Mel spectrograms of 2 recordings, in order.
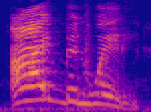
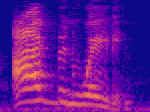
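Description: The two takes are said the same way.

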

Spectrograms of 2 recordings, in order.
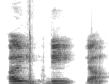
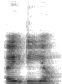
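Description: First: "idea" spaced out as i, de, a; syllable by syllable. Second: Said in the usual way. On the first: Shown as a demonstration. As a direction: pause between the three syllables of "idea". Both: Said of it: "spell the word".

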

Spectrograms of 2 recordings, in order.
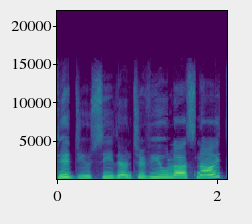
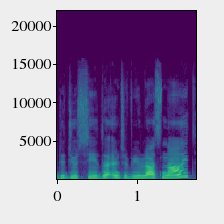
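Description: First: Rising question tune on night; question intonation. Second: Night rises at the end, a little flatter; a calmer repeat with the question lift on night; question intonation. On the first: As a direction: read it as a real question, voice lifting at the end. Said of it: "This is the first question". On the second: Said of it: "Here we have the first question". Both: Shown as a demonstration.

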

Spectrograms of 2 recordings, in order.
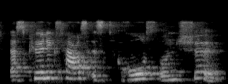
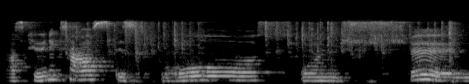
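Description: First: Said in the usual way. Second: Low, slow, drawn-out dictation. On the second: Shown as a demonstration. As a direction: stretch each word for someone writing it down. Dictating the sentence while writing.

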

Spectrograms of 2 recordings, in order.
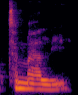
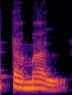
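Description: First: "tamali" in English style, tuh-MAH-lee; anglicized pronunciation. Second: Said in the usual way. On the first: Shown as a demonstration. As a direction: say "tamali" like an American, adding a final ee. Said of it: "no tamali". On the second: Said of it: "Se dice tamal".

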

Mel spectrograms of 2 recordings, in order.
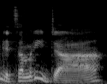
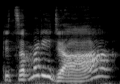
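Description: First: Said in the usual way. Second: High, loud, alarmed question; raised voice jumping upward in surprise; startled question. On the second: Real, not acted. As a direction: blurt it out in sudden disbelief. Startled by a game sound.

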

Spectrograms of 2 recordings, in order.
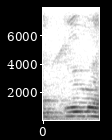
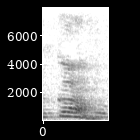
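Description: First: कोम said with a long o, the wrong way; wrong pronunciation. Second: कम said with a short uh, not o; correct come. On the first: Teacher mocking the wrong reading of come, with a long o. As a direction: say कोम with a round o as a mistake. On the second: Teacher showing students the right way to say come. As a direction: say कम with the short uh vowel. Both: Shown as a demonstration. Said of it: "आपण इथं कोम असं म्हणतो का?".

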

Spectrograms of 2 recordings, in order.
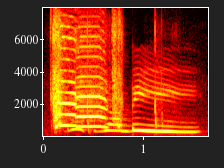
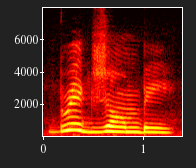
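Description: First: Drawn-out, louder, higher cheer; excited cry. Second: Said in the usual way. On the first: Real, not acted. Player hailing the brick zombie find, excited drawn-out cry. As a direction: stretch it out in a high, loud cry.

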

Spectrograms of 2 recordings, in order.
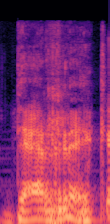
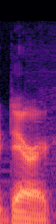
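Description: First: Higher, put-on Scottish burr; mock-Scottish rolled r; thick Scottish accent. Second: Said in the usual way. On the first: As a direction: imitate a Scotsman saying his name. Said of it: "thick Scottish accent".

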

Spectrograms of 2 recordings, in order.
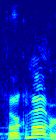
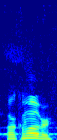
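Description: First: Higher, louder, pushy demand; demanding character voice. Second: Said in the usual way. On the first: Shown as a demonstration. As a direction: hold out your hand and demand them. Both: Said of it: "Fork 'em over".

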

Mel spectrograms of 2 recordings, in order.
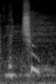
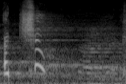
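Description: First: Sneeze. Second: A tiny, breathy, whispered achoo; soft little unvoiced sneeze. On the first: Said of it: "What does that sound like?". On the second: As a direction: sneeze like a butterfly, barely there. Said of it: "Just a small little sneeze". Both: Shown as a demonstration.

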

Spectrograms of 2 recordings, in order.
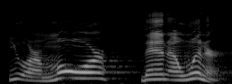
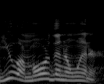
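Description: First: "more" drawn out high, then a gap; stress on "more". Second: Said in the usual way. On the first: Acted. Preacher encouraging congregation, heavy stress on "more". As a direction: stretch the word "more" slowly and raise it. Repeats line for emphasis.

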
